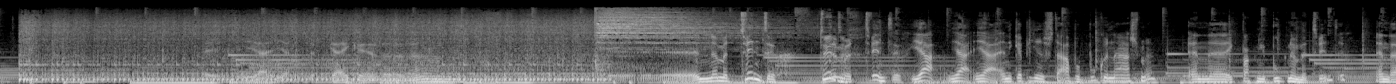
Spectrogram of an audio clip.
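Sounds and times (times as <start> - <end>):
loud sustained drumroll sound effect: 0.0 - 8.5
bright cymbal crash: 0.1 - 8.2
speech: 2.6 - 4.7, 6.8 - 13.9.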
